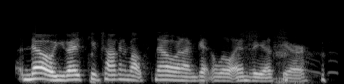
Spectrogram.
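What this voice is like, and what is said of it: Southern twang accent. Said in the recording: “you've got a great twang going on. I'm from the South. It's nice to hear that twang.”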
